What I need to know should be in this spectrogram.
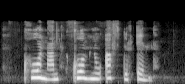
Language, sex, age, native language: Icelandic, female, 9, Icelandic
